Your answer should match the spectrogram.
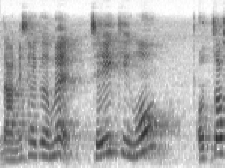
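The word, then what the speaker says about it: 税金: 세금을 모르면 오카네라고 해도 상관은 없지만 세금은 우리 N3에 나오는 단어니까 제이킹이라고 발음해요. 새에 타금 붙고 이 붙여서 장음 제이킹.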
